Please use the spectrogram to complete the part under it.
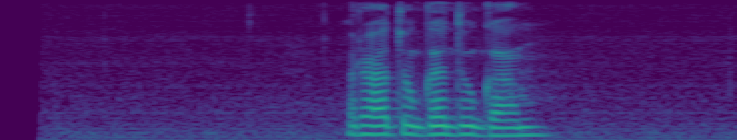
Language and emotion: Russian, neutral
